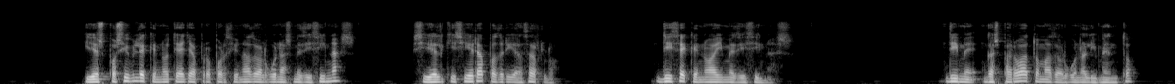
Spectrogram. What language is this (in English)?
Spanish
